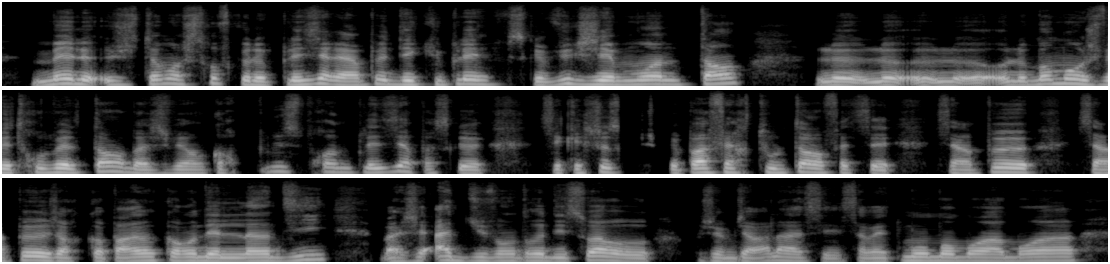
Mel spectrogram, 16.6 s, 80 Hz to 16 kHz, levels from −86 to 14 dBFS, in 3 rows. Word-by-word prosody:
mais 145 +9 +4
le 150 - +4
justement, 145 +5 -2
je - - -12
trouve 175 -1 -5
que 135 - 0
le 125 - +4
plaisir 135 +6 +2
est 125 - +6
un 120 - +3
peu 145 +3 -1
décuplé 135 +2 0
parce 130 - -15
que, - - -2
vu 130 +8 -1
que 140 - -4
j'ai 135 0 +5
moins 140 +3 +4
de 135 -1 -3
temps, 170 +3 +3 0.3
le 115 -1 +4
le 110 +5 +3
le 115 - +1
le 125 +1 0
moment 150 +5 +2
où - - +4
je 125 - -9
vais 130 - +4
trouver 135 +2 +3
le - - -1
temps, 170 +5 +2
bah, 115 -5 +1
je 110 0 -12
vais 115 - -2
encore 115 -1 -6
plus 165 +1 -12
prendre 150 -3 -6
plaisir, 145 +5 -2
parce 120 0 -13
que 110 -2 -1 0.3
c'est 125 - -7
quelque 125 - -5
chose 145 +2 -3
que 140 - -31
je - - -23
peux - - -4
pas 140 0 +7
faire 140 -2 -4
tout 135 - -4
le 125 - -7
temps. 150 0 +4
En - - 0
fait, 125 -1 -7
c'est - - -3 0.2
c'est - - -10
un 110 -2 -2
peu 140 +4 +3 0.2
c'est - - -3
un 110 - -1
peu 140 +3 +3
genre, 115 -1 -2
quand, 115 - -2
par 110 - +1
exemple, 130 +1 +2
quand 125 - +1
on 125 - +2
est 120 - +5
le 115 0 0
lundi, 120 +8 0 0.3
bah, 110 - -1
j'ai 110 - -6
hâte 140 -2 +2
du 120 +1 -7
vendredi 120 -1 -2
soir 135 +4 +3
où 110 -3 -1
où - - -9 0.2
je 115 +1 -8
vais - - -5
me 105 - -7
dire: - - -2
«Ah - - -4
là, 125 -3 -2
c'est 105 -2 -12
ça 110 +1 -10
va 110 - -2
être 105 - -14
mon 125 -1 +1
moment 120 -1 +1
à - - 0
moi, 130 +2 -1
125 Hz, 330 wpm, -23 LUFS, 120-140 Hz, 0.3 s, pas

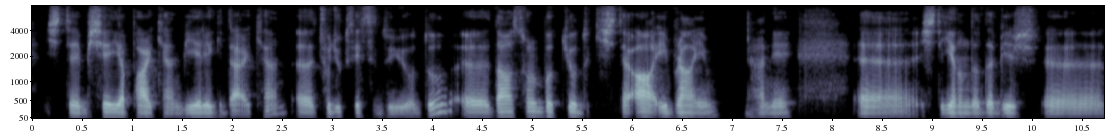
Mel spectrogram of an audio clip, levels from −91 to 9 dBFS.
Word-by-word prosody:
işte, 90 -1 -1
bir - - +1
şey 100 -1 +4
yaparken, 90 -3 +1
bir 90 - -5
yere 90 0 +4
giderken, 165 - -3
ııı, 95 -1 +1
çocuk 105 +1 -6
sesi 85 -1 -7
duyuyordu. 170 - -4 0.2
Iıı, 95 -1 +1
daha 105 0 +5
sonra 105 0 -3
bakıyordu - - 0
ki, - - -15
işte, - - +1
a, - - +7
İbrahim. 90 +3 0 0.3
Hani, 85 +1 -5 0.7
eee, 85 -1 0
işte, 90 - -1
yanında 85 -1 +1
da - - 0
bir, 85 -1 -1
ııı, 80 0 -2
90 Hz, 145 wpm, -29 LUFS, 85-95 Hz, 0.7 s, a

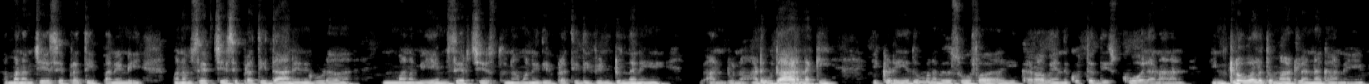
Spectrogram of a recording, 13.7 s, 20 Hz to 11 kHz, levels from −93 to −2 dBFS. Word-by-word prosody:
మనం 115 -1 +2
చేసే 120 +2 -1
ప్రతి 115 +2 -3
పనిని, 120 +1 0 0.4
మనం 120 +1 +2
సెర్చ్ 120 +1 -2
చేసే 135 0 +1
ప్రతి 125 +3 -1
దానిని 135 +2 +3
గూడా 130 +1 -3 0.7
మనం 120 -1 +1 0.2
ఏం 135 +1 +3
సెర్చ్ 130 -1 0
చేస్తున్నామనేది 120 +2 -1
ప్రతీదీ 125 +2 -3
వింటుందని 135 +3 +3 0.6
అంటున్నా. 110 -1 -8
అంటే 135 +7 +1
ఉదాహరణకి 160 +3 +5 0.5
ఇక్కడ 155 +6 -2
ఏదో 130 - 0
మనం 155 -3 -1
ఏదో 140 - +1
సోఫా 135 +2 +1 0.3
ఈ - - -5
కరాబయింది. 115 0 -2
కొత్తది - - -5
తీసుకోవాలి 110 +1 -4
అననన్ 110 +1 -9 0.3
ఇంట్లో 145 +8 +5
వాళ్ళతో 170 0 +4
మాట్లాడినా 130 0 +3
గానీ 115 -3 -4
125 Hz, 145 wpm, -27 LUFS, 115-135 Hz, 0.7 s, ఉదాహరణకి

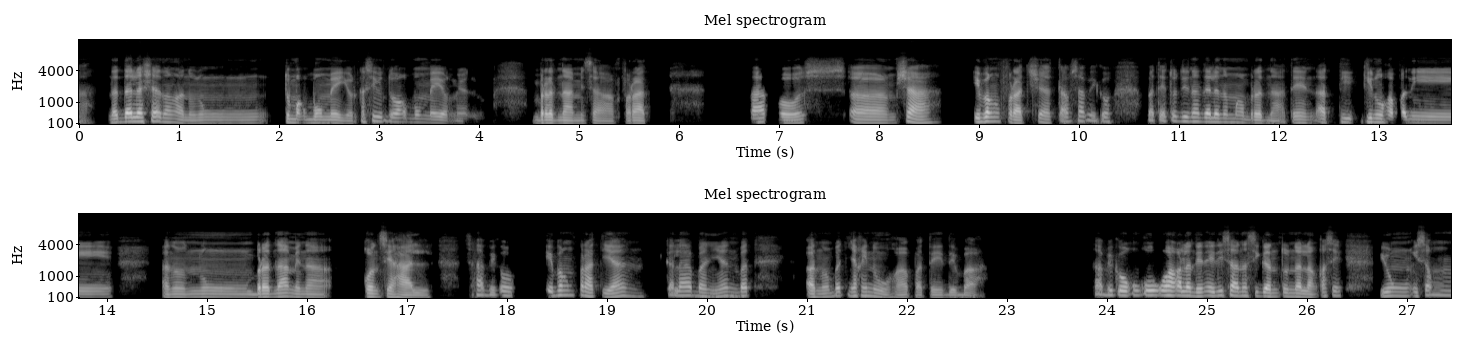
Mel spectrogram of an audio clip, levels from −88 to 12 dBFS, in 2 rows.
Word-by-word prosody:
ah, - - -15 0.2
nadala 180 +4 +9
siya 190 +1 +4
ng 165 -4 -2
ano 120 - -6
nung 125 +1 -6 0.7
tumakbong 135 -2 0
mayor 120 -4 -1
kasi 195 -2 -3
yung - - -12
tumakbong 155 -2 -2
mayor 135 -4 -1
na 105 - -11
yun, - - -16 0.6
brad 125 -2 +4
namin 115 -1 0
sa 110 -3 -5
frat. 115 0 +1 1.0
Tapos, 140 -4 +1 0.4
um, 130 -2 +1
siya 140 +4 +3 0.3
ibang 185 +2 +6
frat 125 -8 +3
siya, 120 +3 -2
tapos 185 +8 -4
sabi 225 +3 -5
ko 180 -1 -6 0.3
ba't - - -5
ito 205 - -3
dinadala 180 -3 +3
ng 155 - -5
mga 145 - -7
brad 125 -2 +2
natin 130 +4 -5
at 145 - -1
ki 155 -2 -5
kinuha 155 -3 +1
pa 140 - 0
ni 140 -1 -4 1.1
ano 120 0 -2
nung 125 +1 -5 0.4
brad 135 +2 +5
namin 135 -4 +2
na 120 - -1 0.5
konsehal, 115 -8 +2 0.4
sabi 100 +1 -4
ko 175 -1 -2 0.3
ibang 195 +2 0
frat 175 -7 +1
yan, 145 +1 -1 0.2
kalaban 175 -6 -1
yan 165 +2 -5
ba't 170 - +3 0.6
ano, 130 +2 +1
ba't 165 +4 -1
niya 170 +1 -2
kinuha 120 -10 -3
pati, 105 -1 -6
di 105 0 -7
ba? 105 - -6 1.1
Sabi 200 - -2
ko 190 -2 +4
kung 195 +1 -6
kukuha 195 -1 +7
ka - - +7
lang 180 - +6
din, 160 +3 +1
eh, 170 - +2
di 185 - -2
sana 175 -2 +4
si - - -8
gan'to 155 -2 +3
nalang 135 -3 +1
kasi, 175 +2 -6 0.3
yung 170 0 -3
isang 195 +5 -4
145 Hz, 165 wpm, -25 LUFS, 125-175 Hz, 1.1 s, nadala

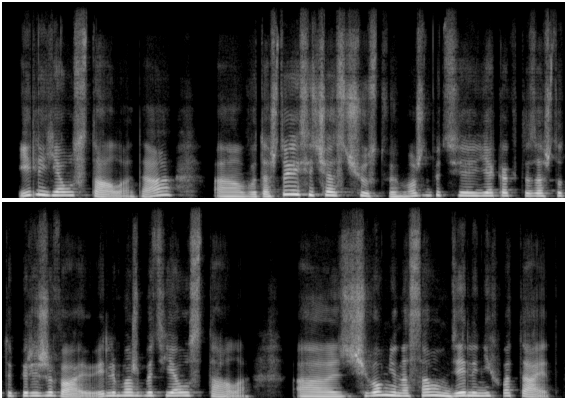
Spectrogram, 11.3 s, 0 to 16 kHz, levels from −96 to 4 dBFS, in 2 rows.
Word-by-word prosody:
или 280 +8 0
я 265 -2 +3
устала?" 175 - -2
Да? 280 +5 -1 0.4
А, 170 -1 -1
вот: 165 +2 -3
"А 180 - +2
что 330 - 0
я 335 -1 +6
сейчас 275 -4 +1
чувствую? 215 -8 -3
Может 230 +7 -5
быть, 265 0 -7
э, 235 -1 +3
я 235 +1 +2
как-то 235 -1 -3
за 210 0 0
что-то 220 +1 -4
переживаю? 230 - +1
Или, 220 +6 +1
может 240 -1 0
быть, 245 0 -2
я 240 0 +3
устала? 235 -9 -4 0.5
А, 175 -1 +1
чего 220 +9 +1
мне 265 -3 +5
на 220 - +1
самом 240 +1 +2
деле 235 +3 +5
не 225 +1 -1
хватает?" 230 +1 -2
230 Hz, 170 wpm, -23 LUFS, 195-250 Hz, 0.5 s, я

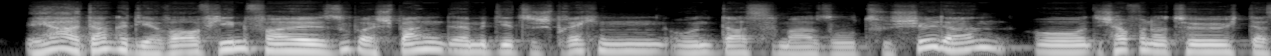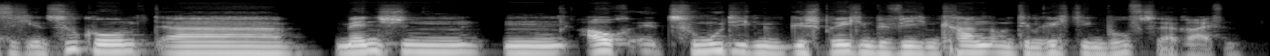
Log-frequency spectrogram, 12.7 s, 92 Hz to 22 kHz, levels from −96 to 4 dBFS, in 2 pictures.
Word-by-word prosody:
Ja, 165 +6 +4
danke 170 +2 +3
dir. 125 -2 0
War 130 - +4
auf 140 -1 +2
jeden 185 +3 +4
Fall 155 -5 +7
superspannend, 160 +2 +1
äh, 140 - +2
mit 140 -2 0
dir 140 -1 +2
zu 120 -3 -4
sprechen 150 +2 -1
und 130 0 -2
das 130 -1 -3
mal 115 -1 -3
so 115 0 -6
schildern. 195 - 0
Und 135 -1 +2
ich 155 - -2
hoffe 170 +1 +1
natürlich, 140 -2 +2
dass 130 -2 -4
ich 120 - -12
in 120 - -8
Zukunft, 150 -5 -1
äh, 125 -1 -1 0.2
Menschen, 140 0 -1
hm, 125 0 -1
auch, 155 +2 +1
äh, 150 -1 -15
zu 140 - -2
mutigen 140 -6 -2
Gesprächen 135 +1 -1
bewegen 120 0 -3
kann, 135 +2 0
um 125 -2 -6
den 115 -1 -7
richtigen 115 -3 -7
Beruf 120 +4 -9
zu - - -10
ergreifen. 100 +1 -13
135 Hz, 200 wpm, -20 LUFS, 125-150 Hz, 0.2 s, Fall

